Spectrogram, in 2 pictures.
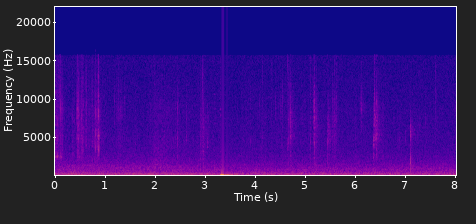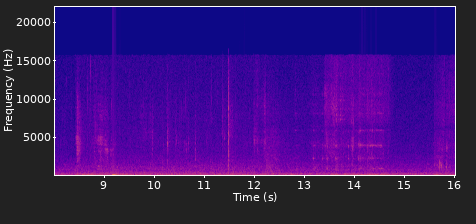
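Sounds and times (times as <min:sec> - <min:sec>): dull thump: 0:03.3 - 0:03.7, 0:08.6 - 0:10.4
wet squishing of fruit: 0:04.1 - 0:14.1
sugar pouring hiss: 0:09.7 - 0:14.8, 0:15.6 - 0:16.0.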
